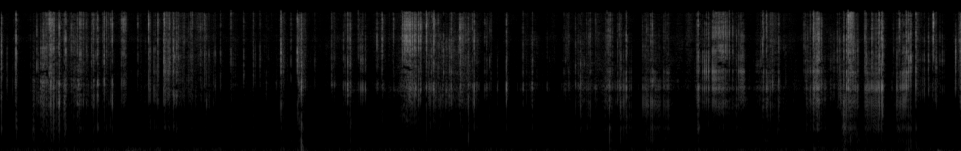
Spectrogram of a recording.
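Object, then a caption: Small plastic action figure. Fingertips and nails scratch the coat of a small plastic Red Skull action figure and move its arms. The result is a dense, bright stream of dry scratching and quick clicking taps with very short decay over a faint steady hum.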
